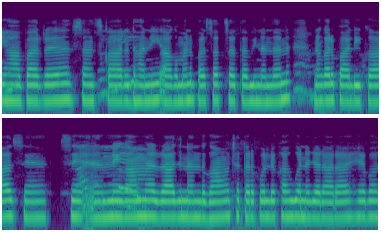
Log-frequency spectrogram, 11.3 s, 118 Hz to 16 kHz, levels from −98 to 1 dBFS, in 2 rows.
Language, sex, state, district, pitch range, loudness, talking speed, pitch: Hindi, female, Chhattisgarh, Rajnandgaon, 210-215 Hz, -30 LUFS, 125 wpm, 210 Hz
